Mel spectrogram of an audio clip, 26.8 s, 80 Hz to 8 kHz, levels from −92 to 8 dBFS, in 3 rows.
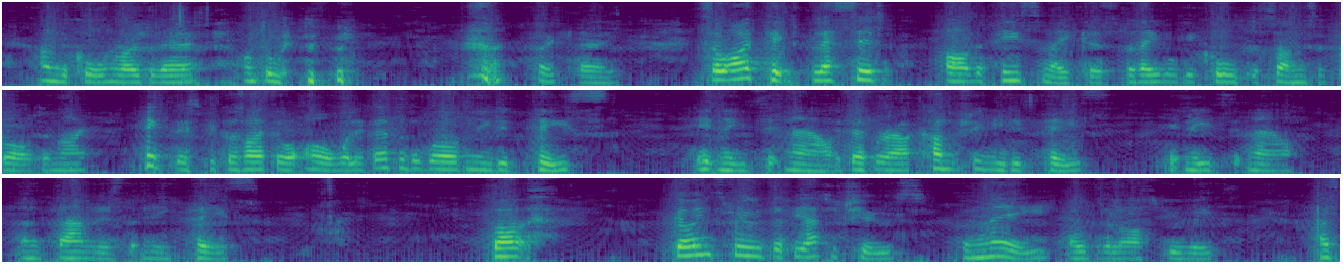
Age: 40-59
